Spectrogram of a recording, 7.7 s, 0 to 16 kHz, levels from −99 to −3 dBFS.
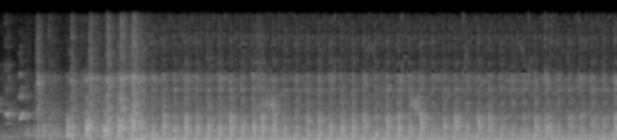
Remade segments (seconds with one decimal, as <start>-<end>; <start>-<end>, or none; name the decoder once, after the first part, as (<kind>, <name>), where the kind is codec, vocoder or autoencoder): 1.2-3.2 (vocoder, BigVGAN v2)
